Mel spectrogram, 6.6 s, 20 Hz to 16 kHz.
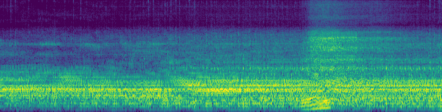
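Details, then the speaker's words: Homelite Super 2 chainsaw, revived with fresh fuel, primed and adjusted carburetor, chain tightened: loud, steady buzzing two-stroke run with even beat, no stumbles or misses; earlier idled 20-25 minutes without dying; running cleanly. "She just idles right along. I just let it sit and idle outside in the grass for like 20-25 minutes earlier. Didn't miss a beat."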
